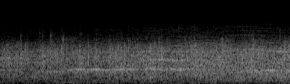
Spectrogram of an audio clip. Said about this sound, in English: The round of applause for Tim Southee.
